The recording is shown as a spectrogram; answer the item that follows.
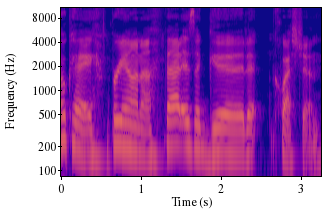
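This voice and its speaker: A woman with an American accent speaks at a very slow pace and a fairly low pitch, with ordinary pitch variation. The recording is very clean, with a silent background. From US, Pittsburgh. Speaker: actress. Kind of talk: casual chat. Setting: studio.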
